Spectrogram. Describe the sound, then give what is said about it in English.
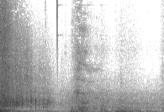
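A pistol gunshot fired by a character in a dramatized story, a loud, sharp blast at the start followed by a decaying, noisy tail. “Johnny freed a small pistol from her sleeve, tucked it under his chin before pulling the trigger.”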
